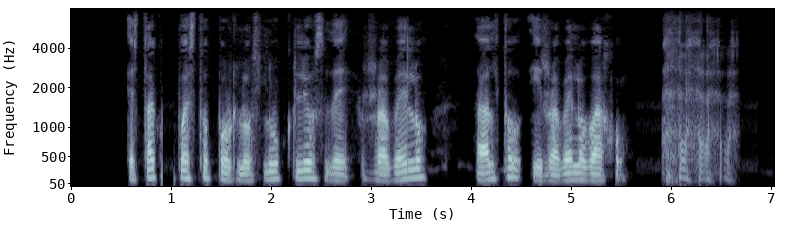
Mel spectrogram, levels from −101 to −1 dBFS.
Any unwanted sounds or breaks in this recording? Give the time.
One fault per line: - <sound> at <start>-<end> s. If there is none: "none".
- dropout at 0.9-1.0 s
- laugh at 5.9-6.7 s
